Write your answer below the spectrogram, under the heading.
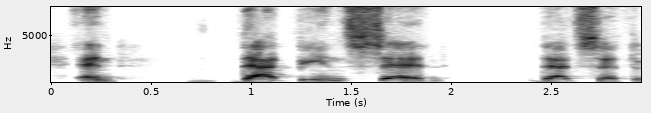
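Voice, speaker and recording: With an American accent, the voice has a dark, mellow tone, ordinary pitch variation and a moderate pace, in a dry, close sound with no echo. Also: man. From Pottsville, Schuylkill County, Pennsylvania. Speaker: former college basketball player and coach. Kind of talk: podcast interview. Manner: halting, many repetitions.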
